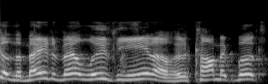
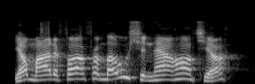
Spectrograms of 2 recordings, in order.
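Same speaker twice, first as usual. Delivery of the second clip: clumsy, bad put-on Louisiana accent. During a movie commentary with friends, a line in a bad louisiana accent. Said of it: "That's a bad Louisiana accent".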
